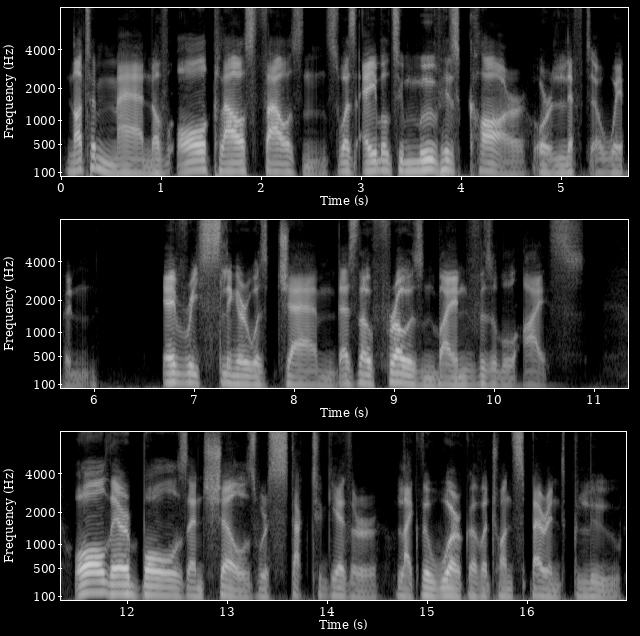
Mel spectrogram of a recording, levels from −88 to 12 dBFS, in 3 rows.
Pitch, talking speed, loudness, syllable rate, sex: 95 Hz, 150 wpm, -21 LUFS, 3.8 syllables/s, male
